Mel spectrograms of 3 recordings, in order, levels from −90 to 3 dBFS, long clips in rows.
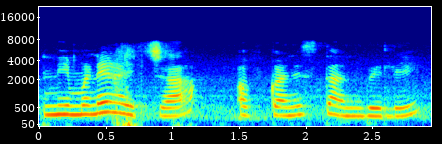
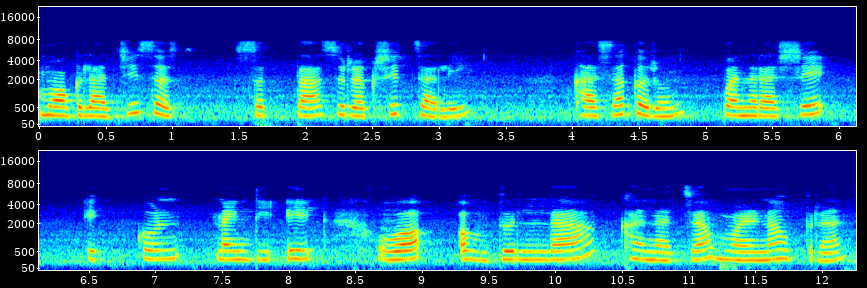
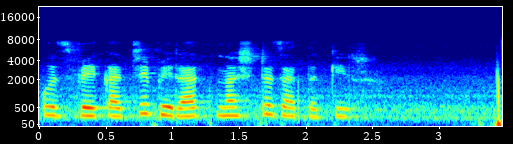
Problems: constant background noise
